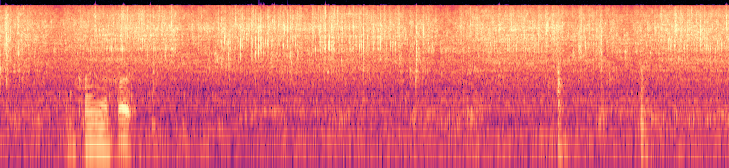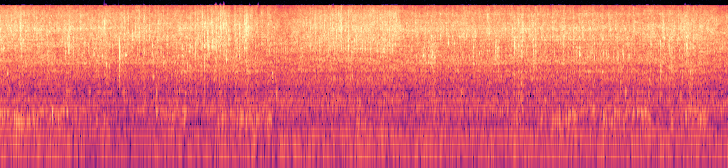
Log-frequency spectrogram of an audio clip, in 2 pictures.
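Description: Hands rinse vegetables under running water.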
